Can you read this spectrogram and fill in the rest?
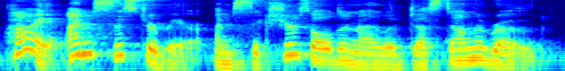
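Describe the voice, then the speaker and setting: A woman's voice: mid-range voice, sing-song, moderate pace, darkish tone. A woman voicing an eager, easily indignant six-year-old girl bear cub in a children's storybook.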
